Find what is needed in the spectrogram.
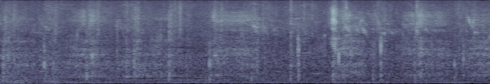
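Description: Footsteps of a person walking on a paved alley path, about two steps a second, over a low steady hum.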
